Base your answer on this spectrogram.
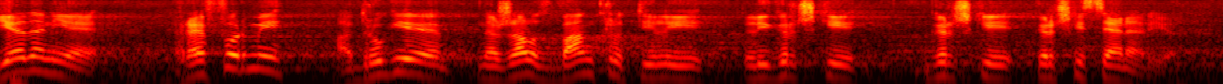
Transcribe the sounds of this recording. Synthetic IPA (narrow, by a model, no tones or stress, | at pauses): jed̪anje | ɾefoɾmi | a̰d̪ɾuɡijenaʒalˠo̞st̪̚baŋkɾot̪ili | iliɡr̩t͡ʃki | ɡr̩t͡ʃkiɡ̥r̩t͡ʃkissena̰ɾḭo̰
